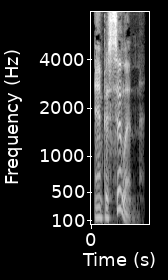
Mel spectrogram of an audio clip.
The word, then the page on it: ampicillin: British English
